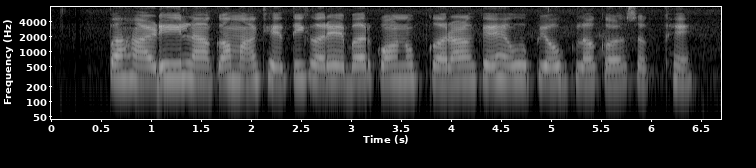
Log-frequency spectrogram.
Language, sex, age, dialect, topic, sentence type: Chhattisgarhi, female, 18-24, Central, agriculture, question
